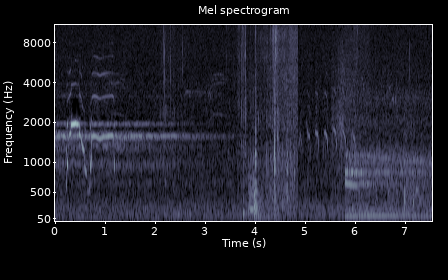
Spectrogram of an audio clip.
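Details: A mated common loon pair on a pond confronting and chasing off a rogue loon near their chick; a clear rising wail opens, splashing bursts follow, then a short run of quavering notes and a steady low motor-like hum.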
